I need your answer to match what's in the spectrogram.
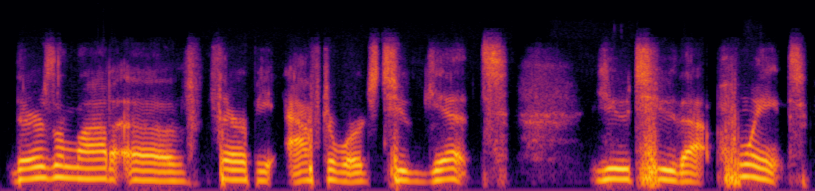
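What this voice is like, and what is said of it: Raspy, gravelly voice. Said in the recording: “I'm pretty raspy because I've, been up all day and I've, been flying pretty dry air ... I'm raspy and that's just my voice. It's kind of gravelly”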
